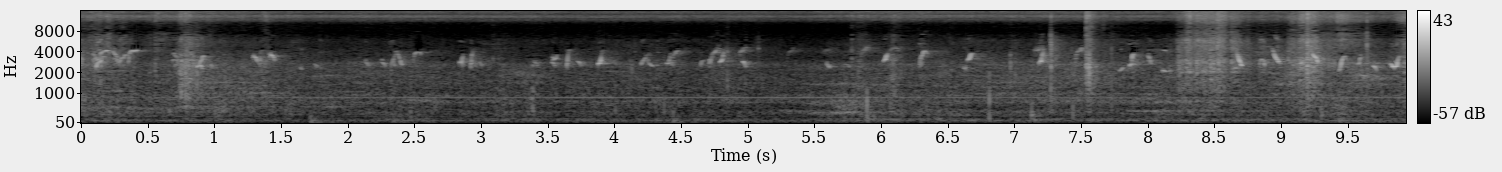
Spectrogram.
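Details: Newly hatched chicken chicks in an incubator give rapid high peeps, many short chirps overlapping in a steady stream over constant mechanical hum.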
